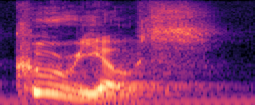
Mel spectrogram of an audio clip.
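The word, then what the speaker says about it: Kurios (κύριος): The Greek word is actually pronounced Kurios. Kurios.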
